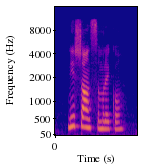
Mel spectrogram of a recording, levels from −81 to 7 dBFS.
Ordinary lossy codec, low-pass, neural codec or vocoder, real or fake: MP3, 96 kbps; 10.8 kHz; codec, 24 kHz, 0.9 kbps, WavTokenizer, medium speech release version 1; fake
